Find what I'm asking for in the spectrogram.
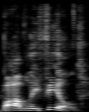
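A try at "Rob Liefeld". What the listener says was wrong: I love how you pronounce it. It wasn't even [laughter] Leefield. It was Leaf Field.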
